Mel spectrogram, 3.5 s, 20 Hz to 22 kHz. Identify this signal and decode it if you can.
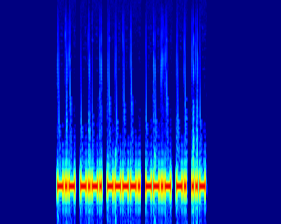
Morse code, heard as a keyed tone, about 52 wpm, 700 Hz. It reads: KC9QNU
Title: USA Call Signs - 6 Characters - 50wpm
